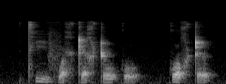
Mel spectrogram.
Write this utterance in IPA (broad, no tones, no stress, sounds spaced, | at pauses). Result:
tʰ i f o ħ ʈ e χ ʈ o k o | k o χ ʈ ə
